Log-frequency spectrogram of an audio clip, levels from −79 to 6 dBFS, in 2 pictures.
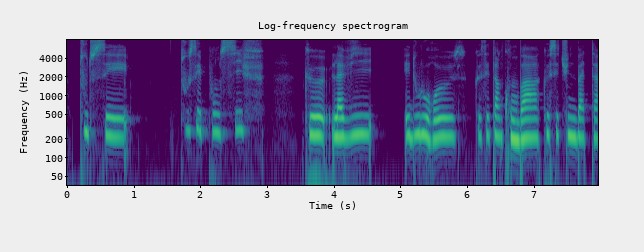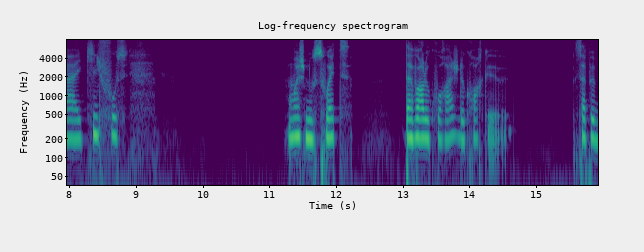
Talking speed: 115 wpm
